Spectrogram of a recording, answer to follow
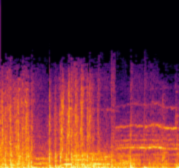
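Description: Action-film soundtrack: music over a fight scene, with a rapid run of short hits and impacts.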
